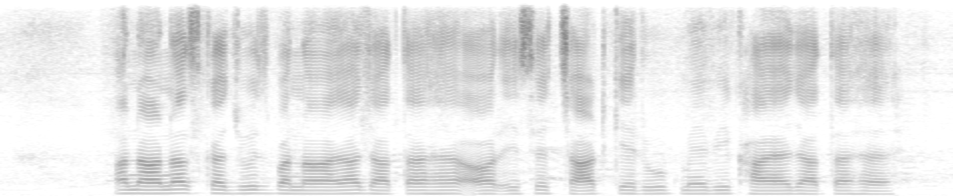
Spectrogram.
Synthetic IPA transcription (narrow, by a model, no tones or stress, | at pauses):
ɐnaːnəskad͡ʒʊzbɐnaːjad͡ʒaːt̪aɦɛɔːɾɪset͡ʃaːɾʈkeɾuːpmẽbʱikʰaːjad͡ʒaːt̪aɦɛː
